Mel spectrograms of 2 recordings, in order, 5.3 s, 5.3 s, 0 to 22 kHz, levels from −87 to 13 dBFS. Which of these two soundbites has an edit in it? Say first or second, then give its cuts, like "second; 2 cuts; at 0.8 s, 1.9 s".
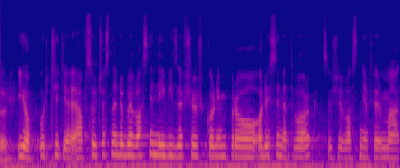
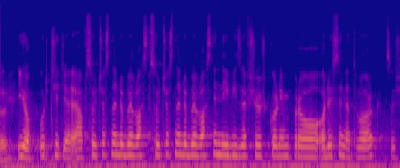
second; 1 cut; at 2.0 s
